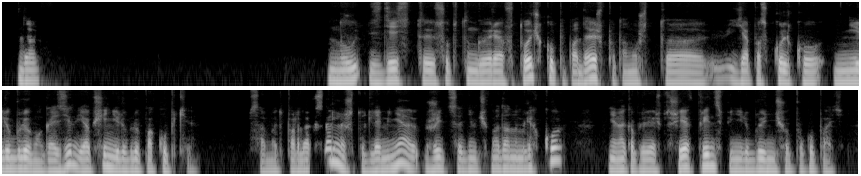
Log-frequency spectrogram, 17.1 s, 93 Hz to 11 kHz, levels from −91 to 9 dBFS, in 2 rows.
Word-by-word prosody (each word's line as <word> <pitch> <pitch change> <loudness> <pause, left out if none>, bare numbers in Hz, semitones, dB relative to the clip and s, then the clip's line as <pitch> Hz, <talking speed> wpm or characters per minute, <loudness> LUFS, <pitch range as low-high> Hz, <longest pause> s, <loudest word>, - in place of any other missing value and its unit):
Да. 120 -1 +1 2.9
Ну, 120 +3 +3
здесь 110 0 +1
ты, 115 -1 +2
собственно 110 +3 -4
говоря, 110 0 +4
в 90 - -7
точку 135 -1 +3
попадаешь, 110 +5 +2
потому 105 0 -5
что 100 +2 -2 0.2
я 115 -4 0
поскольку 110 +1 0
не 110 +1 +2
люблю 120 0 +4
магазины, 100 +8 +1
я 110 -1 +3
вообще 140 +6 -1
не 125 -4 +3
люблю 110 0 +1
покупки. 95 -1 -5 0.5
Самое-то 95 -1 -7
парадоксальное, 110 - 0
что 100 -1 -8
для 100 +3 +2
меня 130 +3 +2
жить 110 -2 -1
с - - -13
1 110 0 -2
чемоданом 120 +2 -1
легко, 205 - +1 0.5
не 110 - +1
накапливаешь, 110 -2 0
потому - - -16
что 125 - +1
я, 130 - +7
в - - -15
принципе, 140 -5 +2
не 110 0 0
люблю 105 +1 +2
ничего 100 -2 -2
покупать. 95 -4 -7
110 Hz, 145 wpm, -23 LUFS, 105-120 Hz, 2.9 s, я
